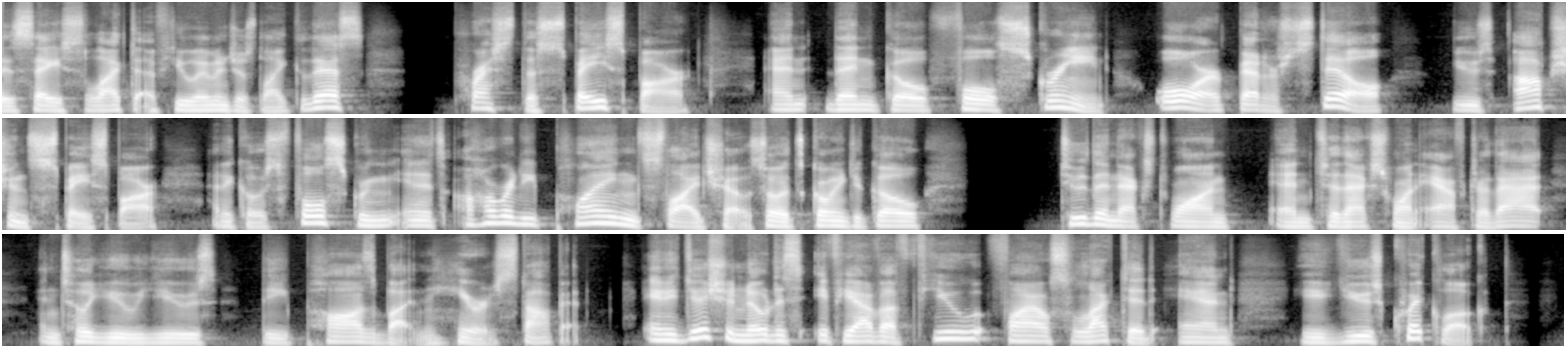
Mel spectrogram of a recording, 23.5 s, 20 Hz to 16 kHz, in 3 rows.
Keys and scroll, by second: 1.9 shift+space, 5.9 space, 7.9 alt+space, 18.7 Escape.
